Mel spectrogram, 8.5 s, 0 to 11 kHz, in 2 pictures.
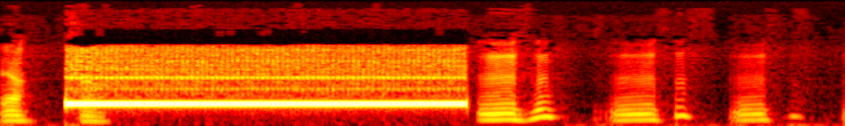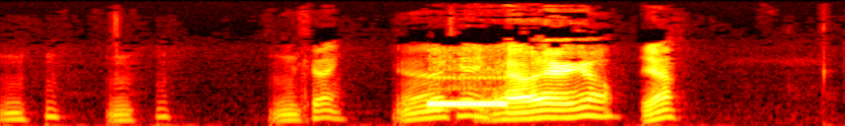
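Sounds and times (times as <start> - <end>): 
electronic telephone ring tone of an outgoing call: 0.3 - 2.4, 6.4 - 7.0
person talking: 5.6 - 7.3.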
